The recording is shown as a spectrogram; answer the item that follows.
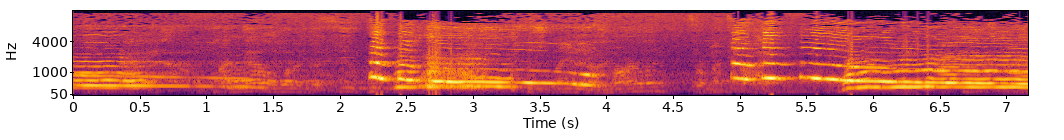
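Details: Male American Akita named Shadow, 15 months old, howls toward his mommy: long wavering tones gliding downward, broken by sudden yelps and a whimpering rise, with a person's voice faintly mixed in.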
